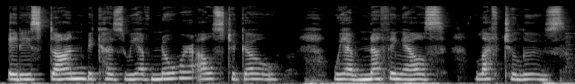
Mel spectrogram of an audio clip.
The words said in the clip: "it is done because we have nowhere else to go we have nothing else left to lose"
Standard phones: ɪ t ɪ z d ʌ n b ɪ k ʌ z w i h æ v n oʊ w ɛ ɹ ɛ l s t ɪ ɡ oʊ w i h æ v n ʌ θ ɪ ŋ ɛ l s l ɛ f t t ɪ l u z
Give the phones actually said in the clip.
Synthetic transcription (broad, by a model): ɪ t ɪ z d ʌ n b ɪ k ʌ z w i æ v n oʊ w ɛ ɹ ɛ l s t ɪ ɡ oʊ w i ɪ v n ʌ θ ɪ ŋ ɛ l s l ɛ f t t ɪ l u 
